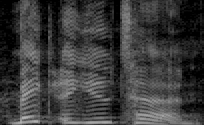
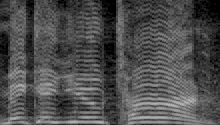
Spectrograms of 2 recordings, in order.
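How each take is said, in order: First: It is said at a normal, calm volume. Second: It is said loudly and angrily.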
